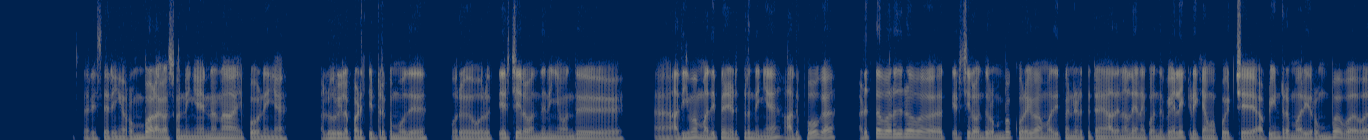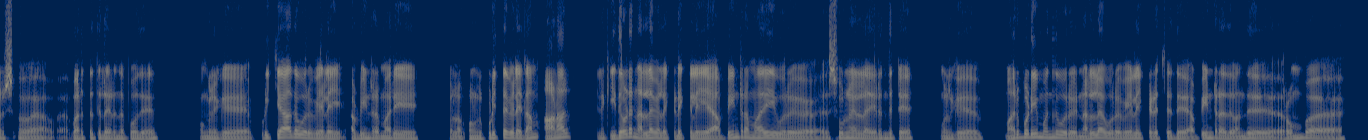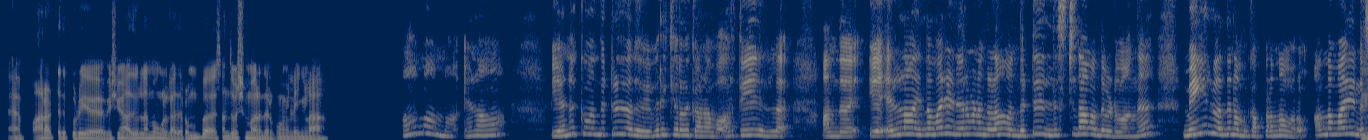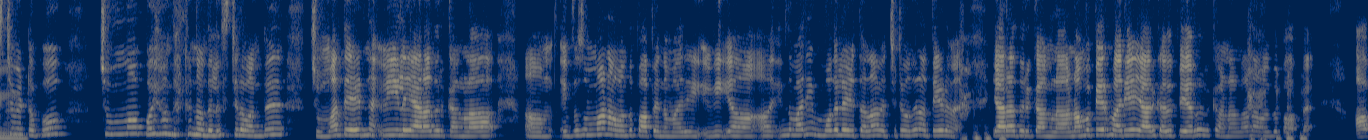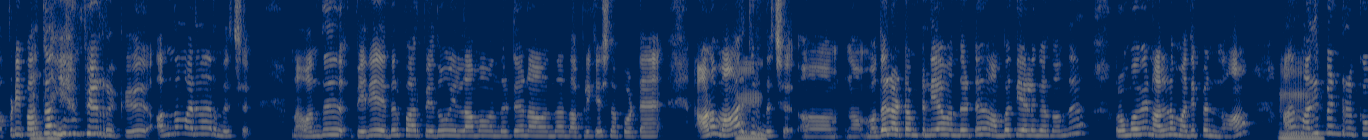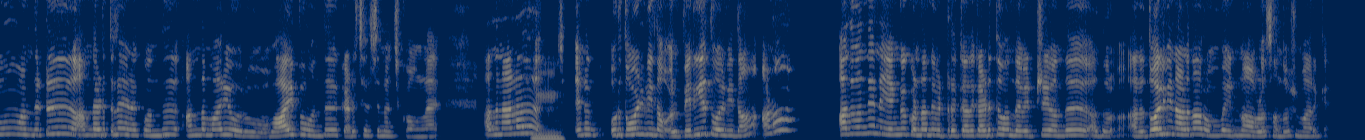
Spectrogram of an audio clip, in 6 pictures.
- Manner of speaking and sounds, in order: "வருட" said as "வருரவ"; in English: "லிஸ்ட்"; in English: "மெயில்"; in English: "லிஸ்ட்"; laughing while speaking: "வந்துட்டு நான் அந்த லிஸ்ட்டுல வந்து"; in English: "லிஸ்ட்டுல"; in English: "வீயில"; laugh; laugh; laughing while speaking: "என் பேர் இருக்கு"; in English: "அப்ளிகேஷன"; in English: "அட்டெம்ப்ட்டுலயே"; drawn out: "ம்"
- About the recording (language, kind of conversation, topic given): Tamil, podcast, ஒரு தோல்வி எதிர்பாராத வெற்றியாக மாறிய கதையைச் சொல்ல முடியுமா?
